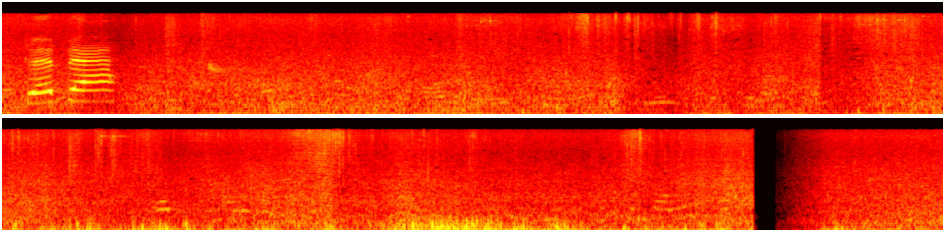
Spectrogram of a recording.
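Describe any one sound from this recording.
Pebbles crunch and clatter under small hands.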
